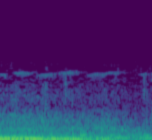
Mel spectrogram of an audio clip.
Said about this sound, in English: Wait. Car. Is it them? I think so.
